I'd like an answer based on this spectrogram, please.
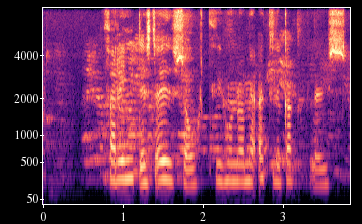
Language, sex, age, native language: Icelandic, female, 11, Icelandic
